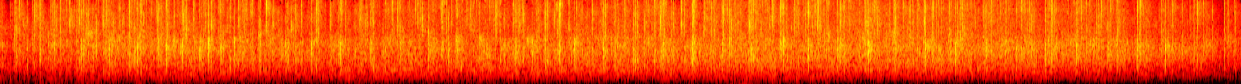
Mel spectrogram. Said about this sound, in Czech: Děkuju za krásné přivítání, tleskali jste hezky, opravdu teda úžasné, jak na Oscara, opravdu teda.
